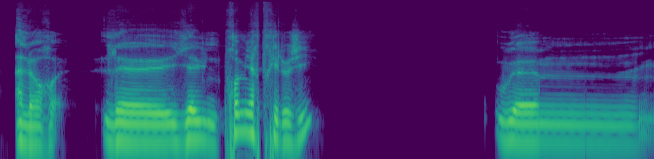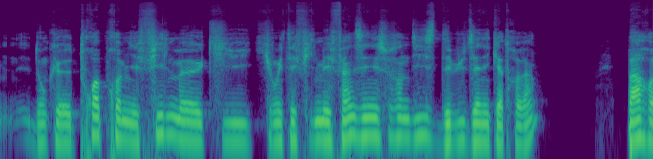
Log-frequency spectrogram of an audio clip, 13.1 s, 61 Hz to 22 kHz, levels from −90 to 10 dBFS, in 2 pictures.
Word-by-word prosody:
Alors, 105 -5 +1 0.4
le 115 -2 +4
il 115 - +1
y 125 - +5
a - - +9
une 120 -4 0
1re 165 -1 +2
trilogie. 130 - -2 1.8
Ou 125 -1 -2
hem, 110 -2 -2 0.3
donc 115 +1 -6
heu, 110 -1 +1
3 145 +7 +1
premiers 125 -5 0
films 125 -2 0
qui 115 -1 -6
qui 115 - -8
ont 120 - -1
été 120 +1 -1
filmés, 125 +1 +1
fin 130 +5 +1
des 140 -1 -1
années 145 0 +3
70, 140 -2 -3
début 115 +2 -1
des 120 +1 +1
années 115 -1 +2
80, - - -1 0.9
par 125 0 +5
120 Hz, 135 wpm, -22 LUFS, 110-130 Hz, 1.8 s, a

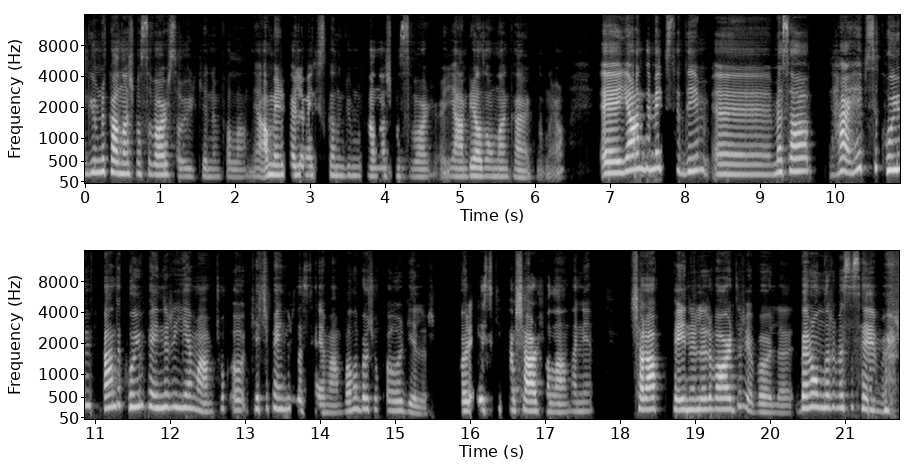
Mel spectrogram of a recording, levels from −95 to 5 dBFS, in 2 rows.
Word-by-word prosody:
gümrük 260 +3 -2
anlaşması 230 -2 +2
varsa 210 -3 0
o - - -12
ülkenin 165 0 -15
falan. 160 -2 -18
Ya, 170 - -8
Amerika'yla 205 -1 0
Meksika'nın 195 0 -9
gümrük 185 0 -14
anlaşması 175 -1 -10
var. 165 0 -9
E, - - -17
yani, 170 -1 -4
biraz 180 -1 +1
ondan 170 -1 -7
kaynaklanıyor. 150 -1 -12 0.5
Eee, - - +8
yani, 290 +7 +7
demek 335 +2 +1
istediğim, 285 - -4
eee, 215 -1 -3
mesela 280 +3 +3 0.2
her 255 +6 +5
hepsi 345 +3 -4
koyun, 315 +1 +4
ben 280 +4 +4
de 335 - -7
koyun 290 +2 0
peyniri 280 -1 -1
yiyemem. 245 -9 -2
Çok 250 +7 -17
ağ 220 -1 -6
keçi 245 +2 -7
peyniri 245 -2 -4
de 220 - -3
sevmem. 170 -4 -10
Bana 230 +5 -5
böyle 245 0 -1
çok 230 -1 -16
ağır 205 -1 -5
gelir. 150 - -11 0.3
Böyle 200 - +2
eski 225 +2 -3
kaşar 215 -3 +4
falan. 180 -1 -5
Hani, 195 0 -13 0.5
şarap 240 0 +4
peynirleri 230 +1 +1
vardır 240 +4 +3
ya, 195 -10 -7
böyle, 165 -2 -7
ben 260 +1 +3
onları 280 -1 +1
mesela 270 +1 -5
sevmiyorum. 225 -6 0
225 Hz, 155 wpm, -19 LUFS, 185-265 Hz, 0.5 s, Eee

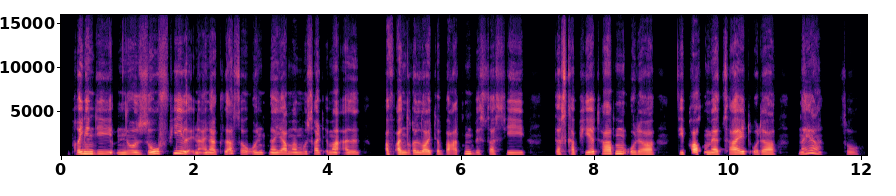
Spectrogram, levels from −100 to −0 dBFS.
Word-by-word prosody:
bringen 205 +1 +5
die 195 0 -4
nur 180 +2 -2
so 195 +10 +4
viel 245 0 +1
in - - -4
1 165 -1 +1
Klasse. 245 +9 -3
Und, 165 0 -5
na 165 - +1
ja, 180 +3 +2
man 175 -2 -3
muss 200 +3 -8
halt 190 -1 -1
immer 175 -1 0
al 155 -1 -4 0.4
auf 150 0 -4
andere 180 +2 +3
Leute 165 -1 +1
warten, 200 +9 -2
bis 170 0 -11
das 170 0 -7
sie 170 0 -6 0.4
das 160 0 -2
kapiert 180 +5 -1
haben, 215 +2 +4
oder 160 0 0 0.3
sie 170 - -5
brauchen 180 +2 +5
mehr 170 -1 +3
Zeit 185 +5 +3
oder 165 0 0 0.3
na 190 +3 -6
ja, 260 -9 -3 0.3
so. 185 -3 -13
175 Hz, 175 wpm, -27 LUFS, 165-195 Hz, 0.4 s, bringen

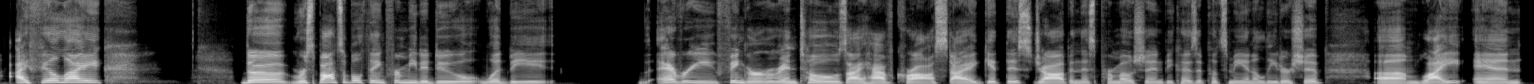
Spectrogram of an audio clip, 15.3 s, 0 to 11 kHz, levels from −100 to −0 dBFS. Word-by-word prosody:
I 210 0 +7
feel 255 +5 0
like 250 -1 +4 1.3
the 215 -1 +4
responsible 225 +5 +4
thing 220 -3 -3
for 220 +2 -6
me 205 -1 -2
to 200 0 -2
do 185 -1 -4
would 185 -2 -5
be 165 -2 -6 0.9
th - - -18
every 205 +1 -1
finger 195 -1 -1
and 180 -1 -1
toes 190 -2 -1
I 175 0 +4
have 175 0 +2
crossed, 155 +5 +2
I 165 +2 +3
get 185 +4 -6
this 195 0 -4
job 165 -2 +4
and 165 -1 -9
this 165 +1 -5
promotion, 170 -1 -8
because 165 0 -10
it 165 - -11
puts 190 -3 -10
me 165 -2 -8
in 160 - -9
a 150 - -9
leadership, 170 +5 -7 0.5
um, 165 0 +2
light, 175 - +3
and, 170 0 -4
185 Hz, 145 wpm, -21 LUFS, 170-205 Hz, 1.3 s, I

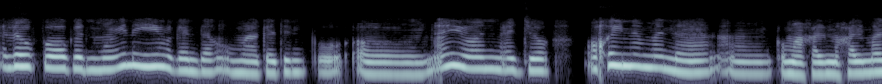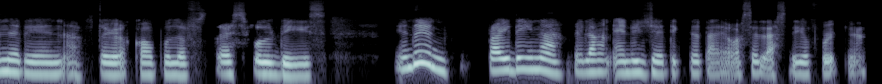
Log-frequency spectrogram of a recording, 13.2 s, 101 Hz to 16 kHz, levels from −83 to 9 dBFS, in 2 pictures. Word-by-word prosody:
Hello 295 +1 +3
po, 265 -2 +2
good 255 -2 0
morning, 295 +4 +3
magandang 225 -2 -2
umaga 205 -3 -2
din 210 +1 -4
po, 100 - -6 0.2
um, 185 +1 -3
ayon 265 -3 +1
medyo 230 -2 -2 0.2
okey 310 +5 +3
naman 285 -4 +2
na 205 +1 0
and 195 -2 -5
kumakalma-kalma 195 +2 +1
na 215 -2 +4
rin 185 -1 +1
after 180 +1 0
a - - -3
couple 180 0 -1
of 175 - -3
stressful 190 0 +1
days. 170 -1 0 0.5
And 265 +4 +3
'yun, 345 -8 +6 0.3
Friday 240 +2 +3
na 215 -6 +2
kailangan 210 0 0
energetic 200 0 -1
na 195 - -3
tayo - - -7
kasi 200 - -4
last - - -5
day 190 - -2
of 185 0 -4
work - - -4
na, - - -11
210 Hz, 170 wpm, -20 LUFS, 190-250 Hz, 0.5 s, yun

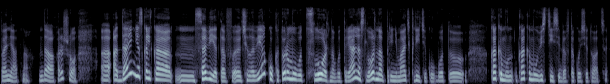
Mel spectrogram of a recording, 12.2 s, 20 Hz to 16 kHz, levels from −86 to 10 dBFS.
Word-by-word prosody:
Понятно. 185 -1 -7 0.2
Да, 190 -4 -2
хорошо, 275 +2 -5 0.5
э. 205 -1 -2
А 215 - +1
дай 190 - +3
несколько, 240 - +4
м, 195 -1 -3
советов, 185 - +2
э, 190 0 0
человеку, 220 - 0
которому 250 +6 +3
вот 210 -3 -3
сложно, 205 -7 +3
вот 165 +2 -10
реально 255 +9 +2
сложно 230 +2 +2
принимать 190 +1 -4
критику. 165 -5 -8
Вот, 175 0 -7
э, 165 -1 -3 0.5
как 270 -2 +2
ему 195 -5 +2
как 265 +3 -1
ему 225 -3 +1
вести 200 -2 -4
себя 165 -2 -8
в - - -22
такой 170 -2 -9
ситуации? 165 0 -12
195 Hz, 145 wpm, -23 LUFS, 175-235 Hz, 0.5 s, несколько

